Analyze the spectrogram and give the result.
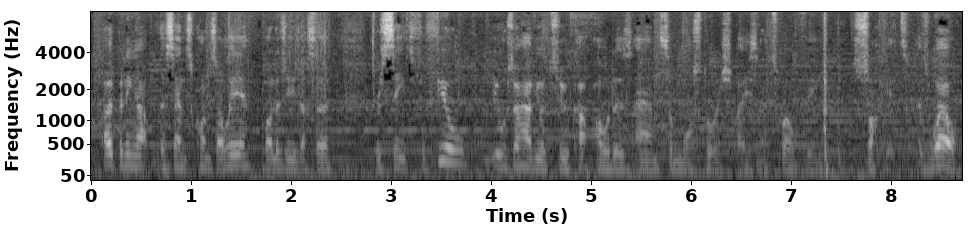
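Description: A man talks at a fairly quick pace with clear music in the background. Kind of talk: product walkaround commentary. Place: car. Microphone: phone near.

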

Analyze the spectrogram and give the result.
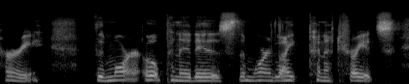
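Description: A woman speaks at a fairly slow pace with vocal fry and a bright, sharp tone. Her pitch is fairly low, and the background is quiet. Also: dry sound with no echo. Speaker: horticulture extension specialist; presenter. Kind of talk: educational webinar presentation. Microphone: video call.

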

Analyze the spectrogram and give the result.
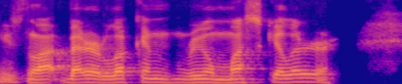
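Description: The setting is quiet. Text is read aloud in a natural voice.

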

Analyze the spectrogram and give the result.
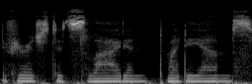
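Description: At a moderate pace, a woman talks in a very deep, low voice that is somewhat breathy. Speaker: video show host. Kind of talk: opinion monologue, scornful commentary. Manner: pointed, scolding tone, directly addressing targets. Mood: sassy, opinionated. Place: home room. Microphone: studio mic.

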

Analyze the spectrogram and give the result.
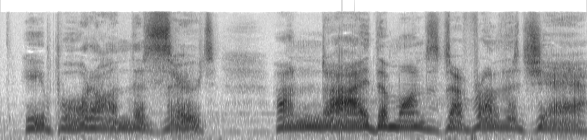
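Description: Against light background noise, a woman performs a raspy, put-on character voice. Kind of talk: horror narration.

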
